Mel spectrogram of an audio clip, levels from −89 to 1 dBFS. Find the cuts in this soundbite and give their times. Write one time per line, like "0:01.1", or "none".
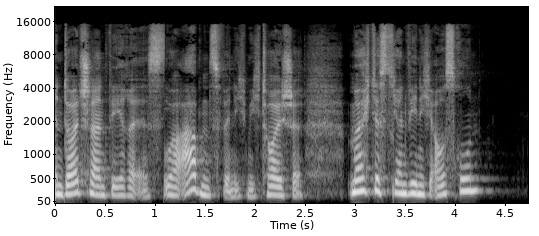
0:01.1
0:02.1
0:03.4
